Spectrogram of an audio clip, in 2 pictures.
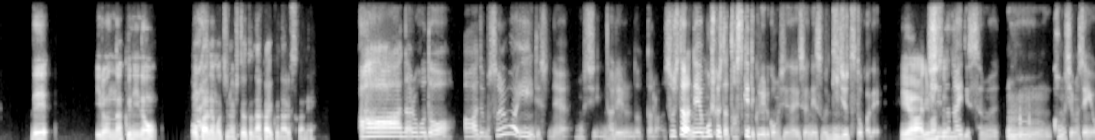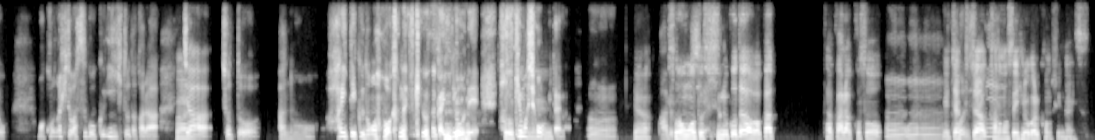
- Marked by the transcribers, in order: tapping; other background noise; laughing while speaking: "わかんないすけど"; chuckle
- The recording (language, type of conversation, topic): Japanese, unstructured, 将来の自分に会えたら、何を聞きたいですか？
